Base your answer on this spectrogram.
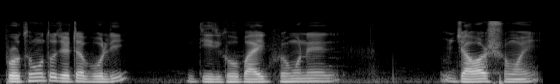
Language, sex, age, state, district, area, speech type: Bengali, male, 18-30, West Bengal, Dakshin Dinajpur, urban, spontaneous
